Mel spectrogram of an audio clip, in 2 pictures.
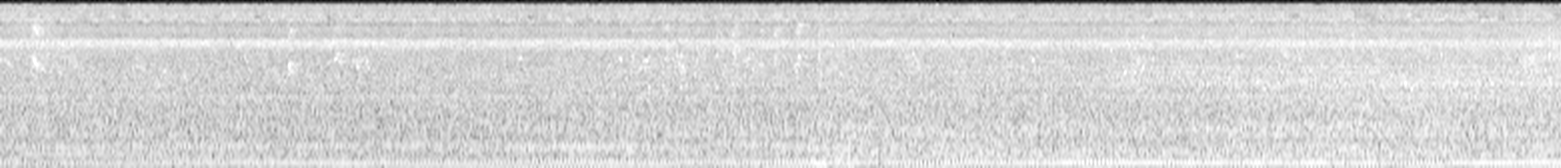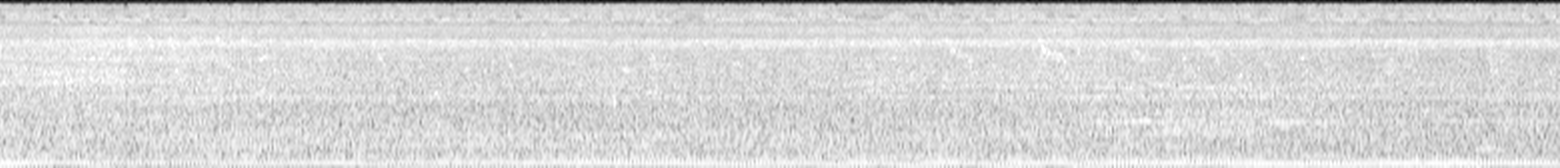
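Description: Quadcopter drone's motors and propellers humming steadily in flight, with a brief knock about eight seconds in.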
